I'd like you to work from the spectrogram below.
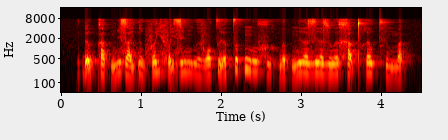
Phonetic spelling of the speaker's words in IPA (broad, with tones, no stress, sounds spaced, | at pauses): ɗ ə̰˧˥ w k a˨˩ t̚ m i˧ z a˨˦ j ɗ ə̤˨˩ w f ə˧ j f ə̰˧˨ j z i˧ ŋ ṳ˨˩ ə̯ v ɔ˨˦ t̪ ɨ̰˧˥ ə̯ t̪ ə˦˥ p̚ ŋ u˧ x ṳ˨˩ h w ə˨˩ p̚ n ɨ˧ ə̯ z ɨ˧ ə̯ z u˨˦ ə̯ x a̰˧˨ w t̪ʰ ə˧ w t̪ʰ ɨ˧˩ m a˨˩ k̚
